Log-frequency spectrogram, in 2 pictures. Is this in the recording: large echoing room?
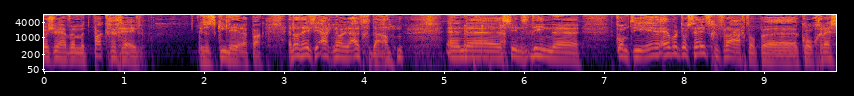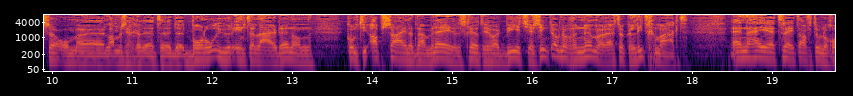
no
